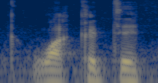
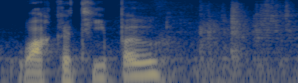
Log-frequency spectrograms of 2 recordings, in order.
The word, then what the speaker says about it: Wakatipu: Wakatipu? Any of you guys from New Zealand? Wakatipu seems right to me. But they spelled it Wakitipu. You can't spell it Wakitipu when it's Wakatipu. I'm killing myself.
